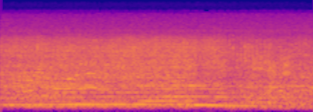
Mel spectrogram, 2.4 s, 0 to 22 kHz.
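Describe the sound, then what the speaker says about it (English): Engine roar of a Toyota RX-7 race car backfiring as it heads into turn 1 at Creek County Speedway, Oklahoma, loud and continuous with a steady drone, under voices. "Toyota RX-7 that continues to backfire as it heads into turn 1"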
